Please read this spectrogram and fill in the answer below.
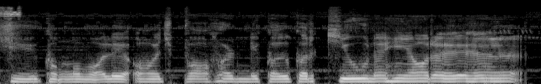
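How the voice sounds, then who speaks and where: Using a cartoonish character voice at medium pitch, a man speaks very slowly in a monotone, flat intonation. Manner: menacing.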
